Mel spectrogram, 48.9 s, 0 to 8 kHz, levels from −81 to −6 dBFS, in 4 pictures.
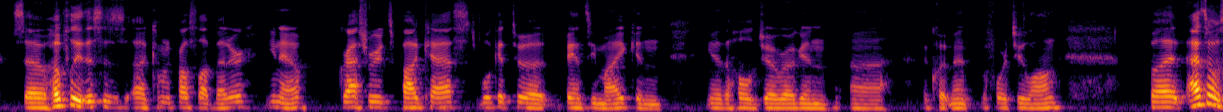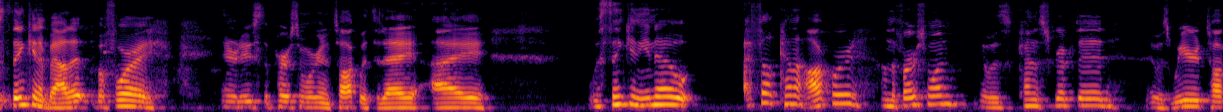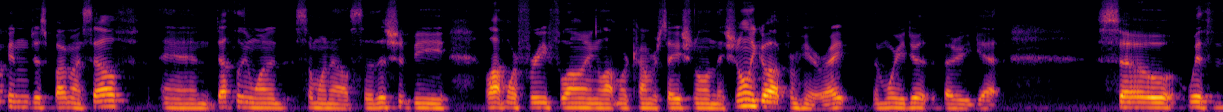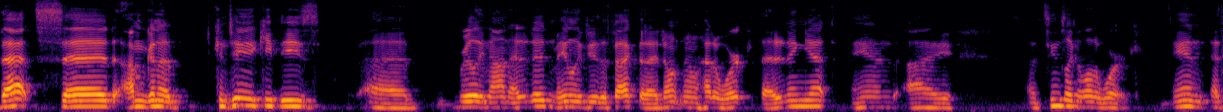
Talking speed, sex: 180 wpm, male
